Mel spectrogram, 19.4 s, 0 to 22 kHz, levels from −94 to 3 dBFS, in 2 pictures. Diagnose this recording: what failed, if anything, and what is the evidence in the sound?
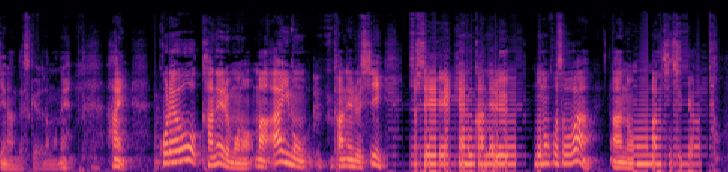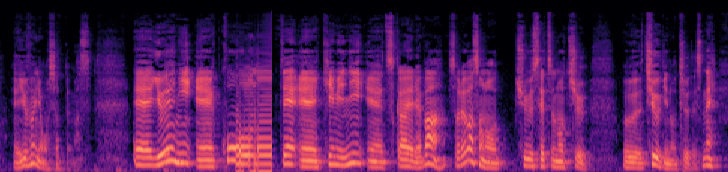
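Robotic sound from repeated short buffers at 5.17–7.22, 8.45–9.53 and 12.86–13.33 s. Speech becomes a rigid 200 Hz buzz. The likely cause is buffer starvation repeating 5 ms blocks.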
